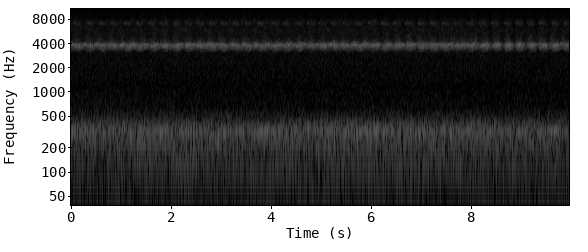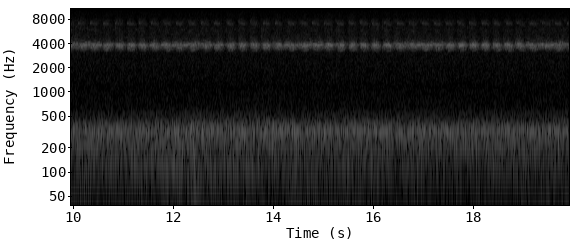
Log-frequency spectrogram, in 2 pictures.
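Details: Unedited early-morning insect chorus, 05:00 on 25 August 2019: a sustained high trill pulses quickly and evenly for the whole stretch, layered over a faint low droning hum.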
